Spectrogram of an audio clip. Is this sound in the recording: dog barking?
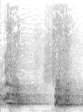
yes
